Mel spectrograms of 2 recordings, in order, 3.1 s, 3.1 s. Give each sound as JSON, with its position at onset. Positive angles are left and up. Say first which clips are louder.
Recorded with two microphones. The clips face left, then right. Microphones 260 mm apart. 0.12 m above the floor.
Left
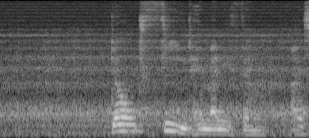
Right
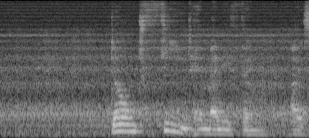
{"t": 1.1, "sound": "a man speaking", "louder": "left 3 dB", "side_deg": -10, "distance_m": 3.5}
